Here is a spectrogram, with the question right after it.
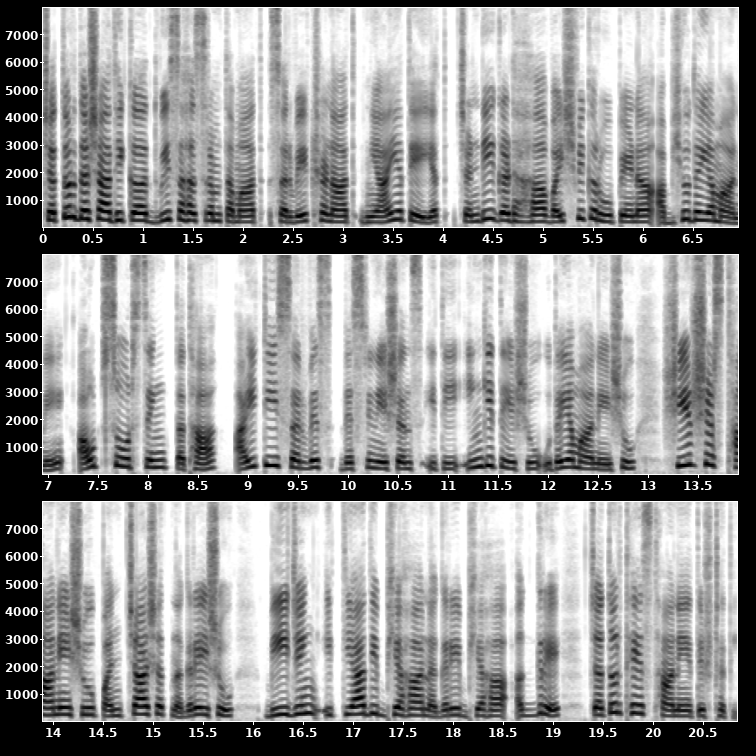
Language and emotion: Sanskrit, neutral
